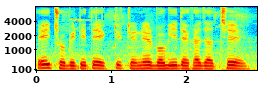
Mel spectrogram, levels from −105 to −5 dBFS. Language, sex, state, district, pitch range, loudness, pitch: Bengali, male, West Bengal, Cooch Behar, 135-145 Hz, -14 LUFS, 140 Hz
